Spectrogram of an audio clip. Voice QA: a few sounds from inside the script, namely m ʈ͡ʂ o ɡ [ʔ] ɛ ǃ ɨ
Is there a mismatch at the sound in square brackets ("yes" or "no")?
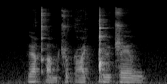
yes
